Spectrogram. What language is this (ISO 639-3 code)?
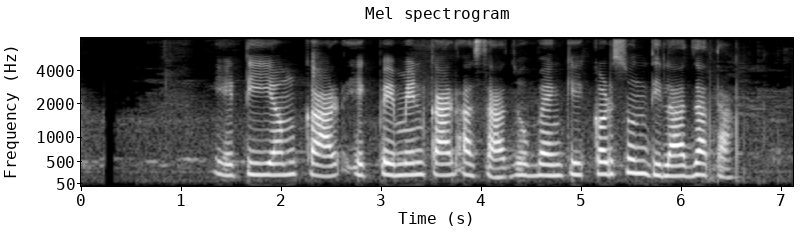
mar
